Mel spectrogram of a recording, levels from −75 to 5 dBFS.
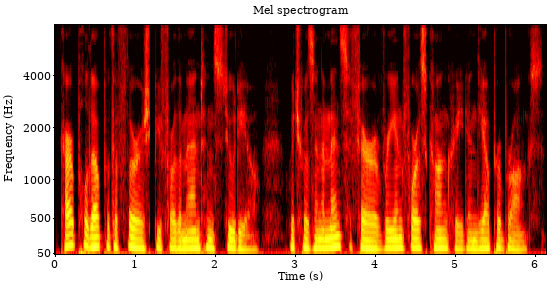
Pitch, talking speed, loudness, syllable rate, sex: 110 Hz, 225 wpm, -18 LUFS, 6.5 syllables/s, male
